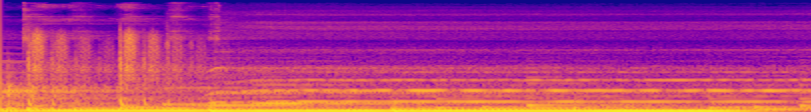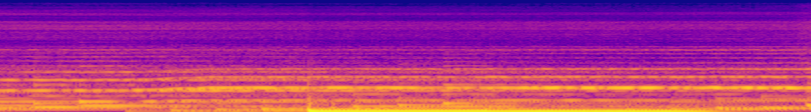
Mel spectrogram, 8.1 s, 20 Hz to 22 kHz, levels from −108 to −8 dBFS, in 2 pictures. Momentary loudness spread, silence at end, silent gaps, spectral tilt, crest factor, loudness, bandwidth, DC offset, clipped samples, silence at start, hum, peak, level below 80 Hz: 10 LU; 0 s; none; -7 dB/octave; 10 dB; -19 LUFS; 7.4 kHz; under 0.1%; under 0.1%; 0 s; none; -6 dBFS; -16 dBFS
